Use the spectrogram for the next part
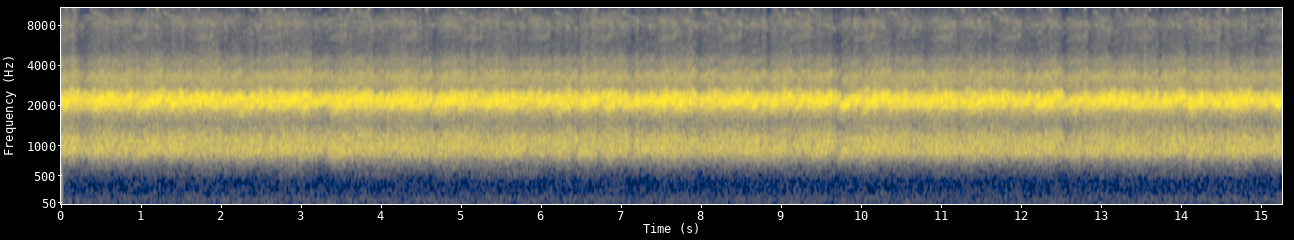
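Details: Frogs singing en masse at a pond in a horse pasture, Zoom recording: layered high trills blend into a seamless ringing chorus that barely wavers in loudness.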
